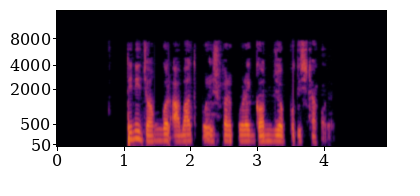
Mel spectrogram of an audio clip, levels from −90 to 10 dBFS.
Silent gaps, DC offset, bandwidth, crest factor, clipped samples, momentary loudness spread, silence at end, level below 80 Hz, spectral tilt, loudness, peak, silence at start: 2.10-2.16 s; under 0.1%; 8 kHz; 24 dB; under 0.1%; 6 LU; 0.9 s; -52 dBFS; -5.5 dB/octave; -26 LUFS; -4 dBFS; 1.05 s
